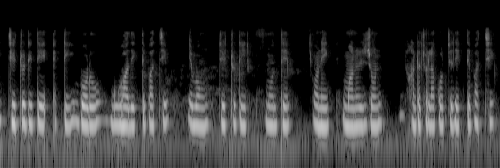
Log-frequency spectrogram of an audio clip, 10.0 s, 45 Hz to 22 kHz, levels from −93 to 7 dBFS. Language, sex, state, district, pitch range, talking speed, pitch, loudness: Bengali, female, West Bengal, Jalpaiguri, 215-235 Hz, 90 wpm, 225 Hz, -29 LUFS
